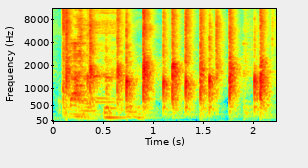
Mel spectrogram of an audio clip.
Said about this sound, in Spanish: Ah, porque para esto hoy es un día importante. Ah, ah hoy cumple un mes. Hoy que se graba el podcast cumple un mes con su novia. un aplauso.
